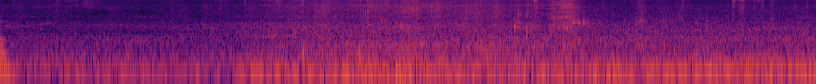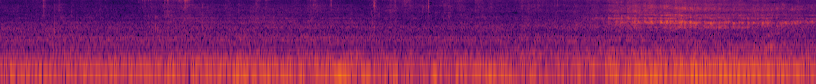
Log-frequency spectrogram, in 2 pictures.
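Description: Street traffic: motor vehicles running close by as a steady low rumble, which grows a little louder near the end.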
